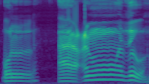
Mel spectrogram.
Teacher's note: Nah, u-nya 2 ketukan ya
